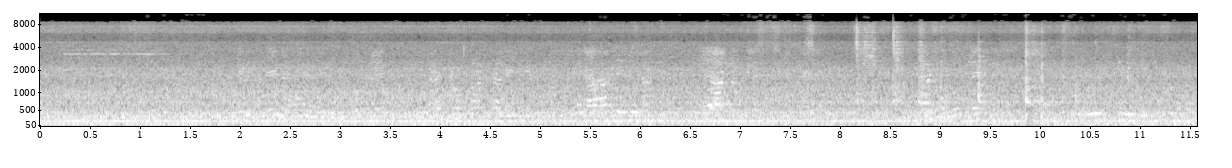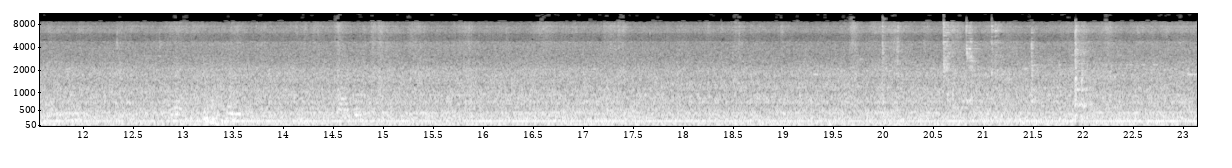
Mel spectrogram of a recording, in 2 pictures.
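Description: Food sizzles steadily on a large hot griddle.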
